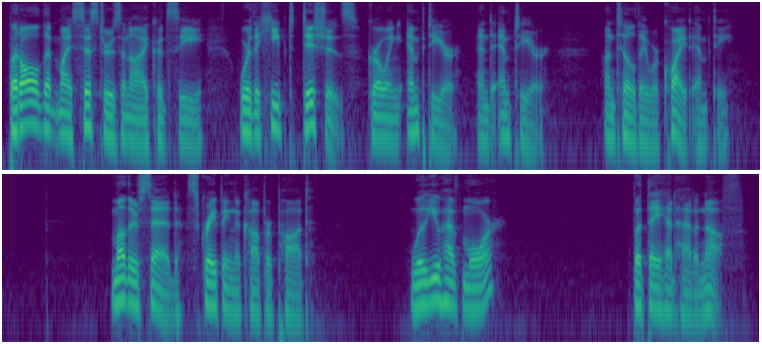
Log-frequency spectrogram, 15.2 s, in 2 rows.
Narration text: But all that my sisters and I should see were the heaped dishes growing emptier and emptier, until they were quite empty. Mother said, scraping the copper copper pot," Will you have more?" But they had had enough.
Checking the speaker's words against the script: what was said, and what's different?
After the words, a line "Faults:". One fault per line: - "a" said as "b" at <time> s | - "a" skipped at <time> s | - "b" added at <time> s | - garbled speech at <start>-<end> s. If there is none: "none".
But all that my sisters and I could see were the heaped dishes growing emptier and emptier, until they were quite empty. Mother said, scraping the copper pot," Will you have more?" But they had had enough.
Faults:
- "should" said as "could" at 1.4 s
- "copper" skipped at 10.3 s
